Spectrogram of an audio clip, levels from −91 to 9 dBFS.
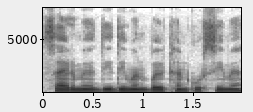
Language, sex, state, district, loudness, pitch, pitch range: Sadri, male, Chhattisgarh, Jashpur, -15 LUFS, 155 Hz, 155-160 Hz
